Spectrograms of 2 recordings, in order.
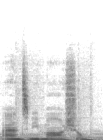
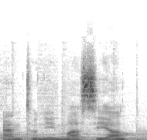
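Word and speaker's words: Anthony Martial: huge interest we know Anthony Marshall who is now being pronounced Antonia Marcia which I find a little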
